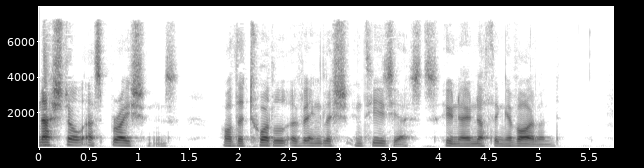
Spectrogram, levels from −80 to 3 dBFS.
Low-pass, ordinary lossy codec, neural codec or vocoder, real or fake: 7.2 kHz; MP3, 48 kbps; none; real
